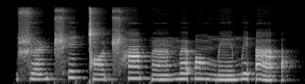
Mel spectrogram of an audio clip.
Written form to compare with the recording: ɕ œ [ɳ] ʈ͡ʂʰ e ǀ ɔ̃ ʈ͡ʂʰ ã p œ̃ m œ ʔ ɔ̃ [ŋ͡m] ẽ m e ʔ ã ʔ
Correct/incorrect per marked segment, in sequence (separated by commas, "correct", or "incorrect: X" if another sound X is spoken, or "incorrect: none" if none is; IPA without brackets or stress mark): correct, correct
